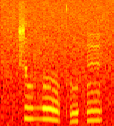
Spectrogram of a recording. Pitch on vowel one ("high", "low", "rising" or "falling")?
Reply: high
